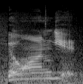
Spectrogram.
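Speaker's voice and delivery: high, called-out shoo; calling out shooing. Retold or imitated. Streamer showing his shooing call at work, high calling voice. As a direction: shoo someone off in a put-on voice. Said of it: "I occasionally do the".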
